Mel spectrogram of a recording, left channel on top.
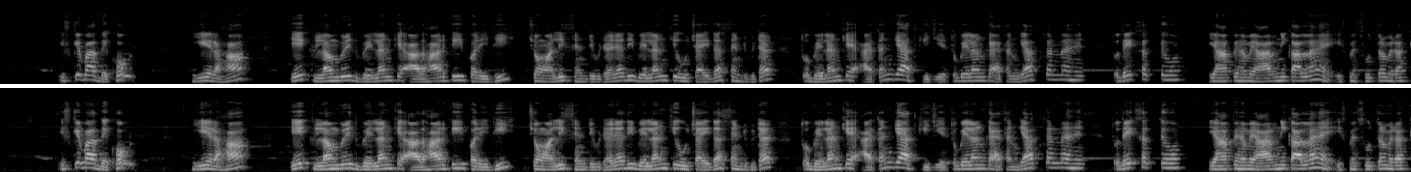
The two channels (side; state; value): left; quieter; 4.6 dB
